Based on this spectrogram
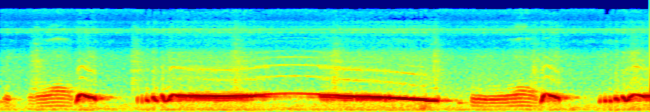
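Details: Pelung Barbary dove, a bird farm bird from Sragen, Indonesia, giving its long coo for tutoring other birds: a short pulsed, stuttering opening, then a long, smooth, low hooting coo lasting about three seconds, repeated.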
